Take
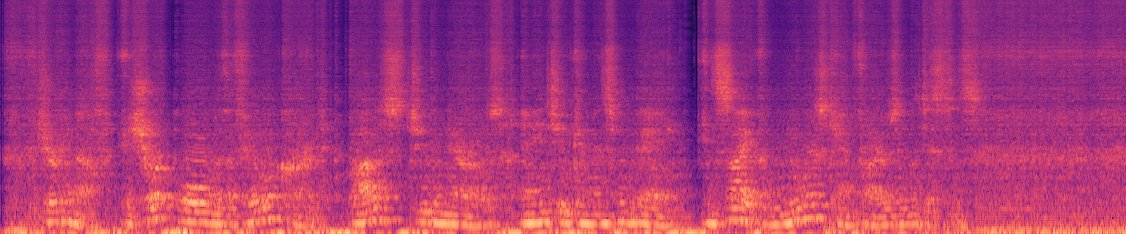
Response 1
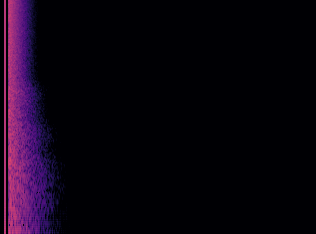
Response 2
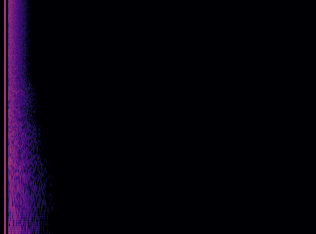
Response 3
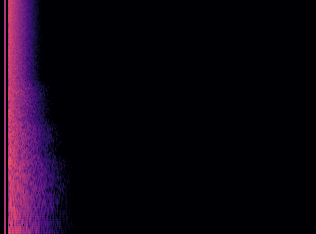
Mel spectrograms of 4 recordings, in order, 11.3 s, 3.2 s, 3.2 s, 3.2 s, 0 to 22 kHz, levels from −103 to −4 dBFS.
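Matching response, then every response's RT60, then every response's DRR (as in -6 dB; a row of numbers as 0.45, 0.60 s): 3; 0.65, 0.65, 0.65 s; -4.5, 3.0, -13.5 dB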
